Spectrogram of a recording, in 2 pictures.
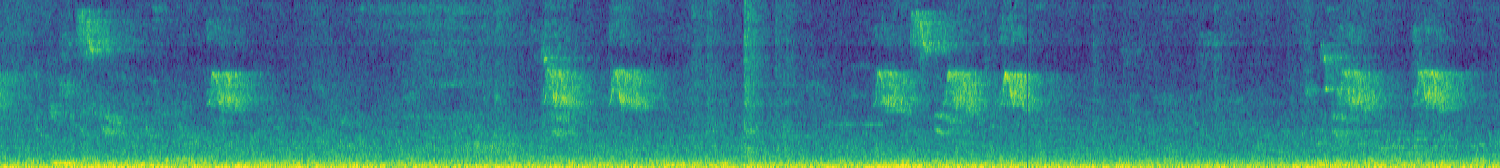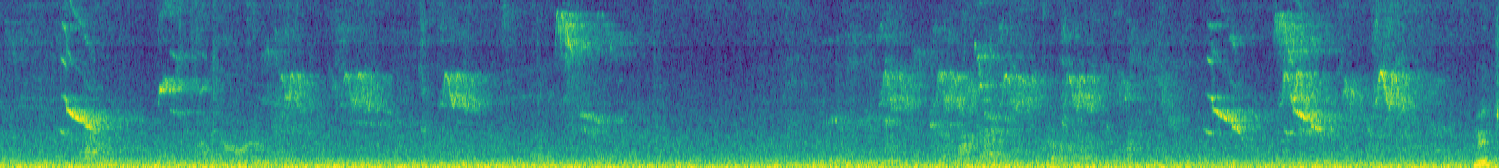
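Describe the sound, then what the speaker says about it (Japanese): Birds chirp and sing outdoors in Havana, Cuba, their short high calls repeating in clusters over a dense, constant wash of ambient background noise, fairly distant and moderately loud. "めっちゃ鳥が鳴いてますが"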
